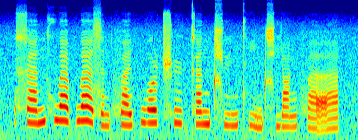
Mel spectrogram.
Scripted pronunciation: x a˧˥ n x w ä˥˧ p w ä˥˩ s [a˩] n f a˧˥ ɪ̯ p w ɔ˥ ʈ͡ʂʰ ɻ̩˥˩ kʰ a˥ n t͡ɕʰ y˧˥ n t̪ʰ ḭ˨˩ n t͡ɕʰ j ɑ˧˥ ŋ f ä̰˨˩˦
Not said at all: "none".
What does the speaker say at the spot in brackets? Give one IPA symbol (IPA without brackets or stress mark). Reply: a˩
